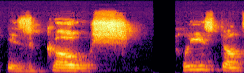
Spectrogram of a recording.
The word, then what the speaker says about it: gauche: means to the left right and the proper pronunciation is gauche please don't say gautsche especially not when I'm around okay so substituent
